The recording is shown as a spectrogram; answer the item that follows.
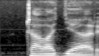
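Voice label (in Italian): "lavorare", Italian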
